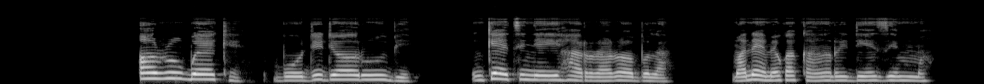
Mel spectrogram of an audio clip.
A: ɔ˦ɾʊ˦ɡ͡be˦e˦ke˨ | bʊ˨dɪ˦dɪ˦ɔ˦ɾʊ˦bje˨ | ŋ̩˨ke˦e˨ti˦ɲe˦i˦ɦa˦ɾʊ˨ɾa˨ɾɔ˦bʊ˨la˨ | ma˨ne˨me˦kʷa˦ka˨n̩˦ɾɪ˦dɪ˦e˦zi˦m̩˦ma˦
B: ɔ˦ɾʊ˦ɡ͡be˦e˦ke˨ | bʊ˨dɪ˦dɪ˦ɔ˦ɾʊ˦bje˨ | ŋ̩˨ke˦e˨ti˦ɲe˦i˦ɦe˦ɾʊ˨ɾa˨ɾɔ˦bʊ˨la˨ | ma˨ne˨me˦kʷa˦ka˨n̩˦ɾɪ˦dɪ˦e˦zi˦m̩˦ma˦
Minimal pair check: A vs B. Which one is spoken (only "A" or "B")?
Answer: A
